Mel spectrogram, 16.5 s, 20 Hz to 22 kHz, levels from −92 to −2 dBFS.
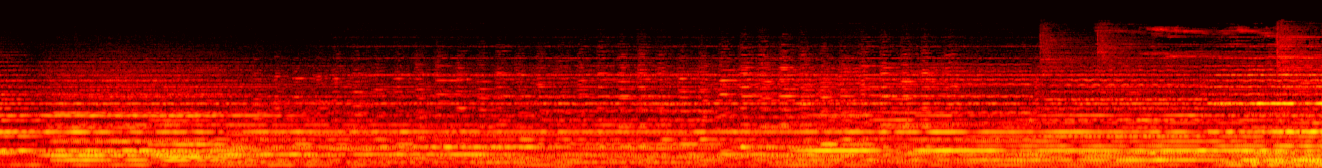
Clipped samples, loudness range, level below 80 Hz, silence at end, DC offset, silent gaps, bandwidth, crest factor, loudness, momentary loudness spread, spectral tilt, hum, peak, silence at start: under 0.1%; 5 LU; -60 dBFS; 0 s; under 0.1%; none; 13 kHz; 16 dB; -35 LUFS; 7 LU; -5.5 dB/octave; none; -18 dBFS; 0 s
